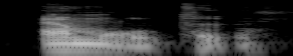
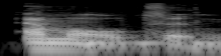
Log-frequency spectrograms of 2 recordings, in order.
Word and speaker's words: Emlenton: emlenton everybody pronounces it emilton I never saw such a thing the spelling would be e m e l t o n but it's emlenton but it's pronounced emilton by by the natives by the natives since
